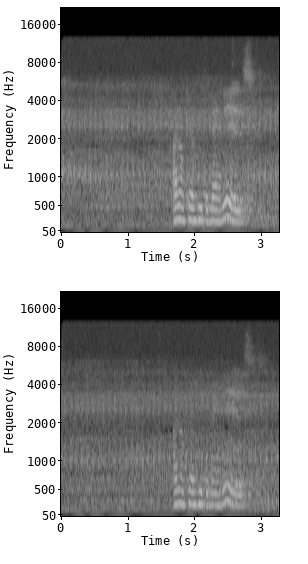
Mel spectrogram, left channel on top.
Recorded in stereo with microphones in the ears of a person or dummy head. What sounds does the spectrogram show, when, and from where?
1.7 s a woman speaking: 70° left (ahead or behind), 1.1 m; by 3.0 s 85° left, 2 m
